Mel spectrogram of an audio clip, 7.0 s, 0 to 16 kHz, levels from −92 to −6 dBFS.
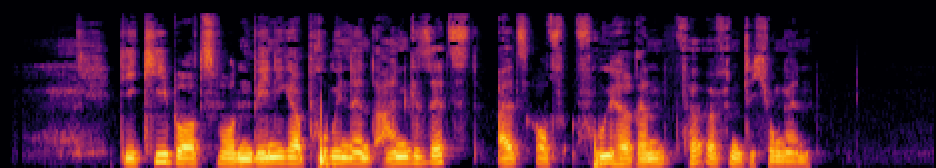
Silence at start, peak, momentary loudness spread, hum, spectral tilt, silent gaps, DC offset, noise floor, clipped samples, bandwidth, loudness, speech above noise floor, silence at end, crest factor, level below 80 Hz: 0.55 s; 0 dBFS; 10 LU; none; -6.5 dB/octave; none; under 0.1%; -73 dBFS; under 0.1%; 11.5 kHz; -19 LUFS; 54 dB; 0.95 s; 20 dB; -52 dBFS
